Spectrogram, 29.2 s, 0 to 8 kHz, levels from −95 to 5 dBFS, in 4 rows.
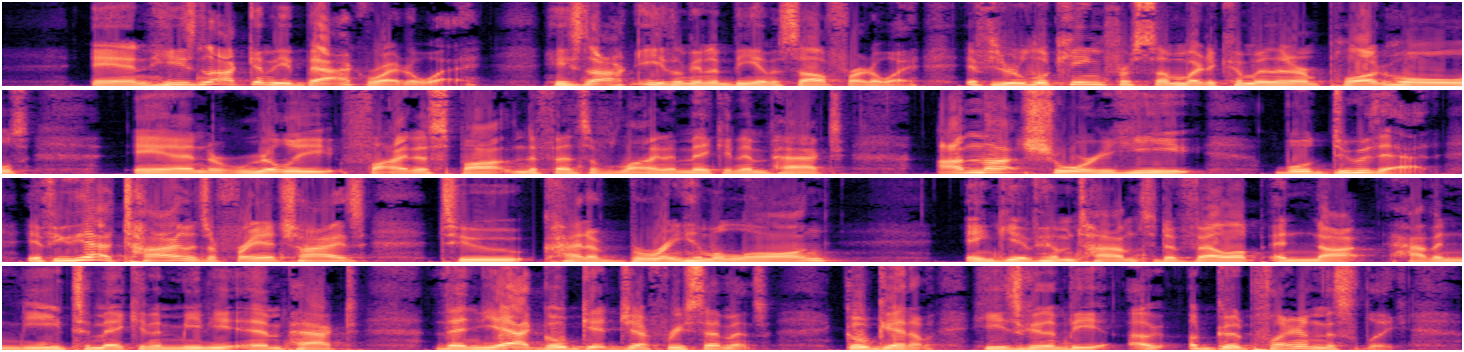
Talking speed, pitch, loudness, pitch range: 205 wpm, 135 Hz, -10 LUFS, 120-155 Hz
